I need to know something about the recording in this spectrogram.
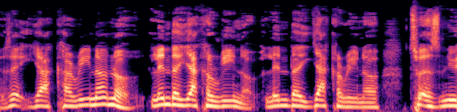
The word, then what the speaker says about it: Yaccarino: Linda Yaccarino, is it Yaccarino?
